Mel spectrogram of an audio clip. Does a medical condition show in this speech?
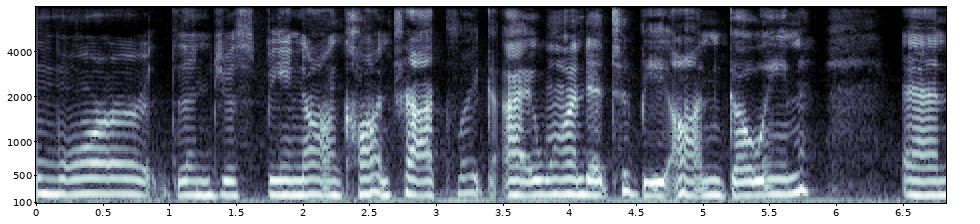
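Yes: mild cerebral palsy; mild form from birth.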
